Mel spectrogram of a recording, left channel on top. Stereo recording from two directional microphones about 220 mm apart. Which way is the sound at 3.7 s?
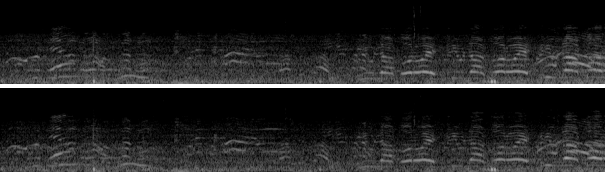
50° right (ahead or behind).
